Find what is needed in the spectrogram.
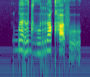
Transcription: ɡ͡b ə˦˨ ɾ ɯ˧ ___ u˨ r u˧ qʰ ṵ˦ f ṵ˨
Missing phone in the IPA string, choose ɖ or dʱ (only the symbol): dʱ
